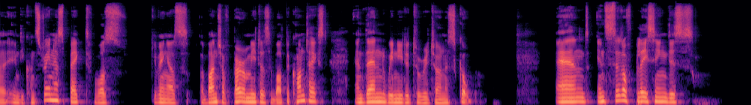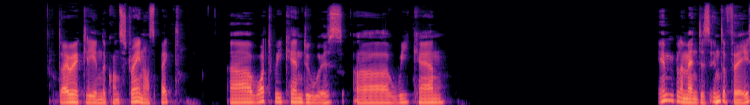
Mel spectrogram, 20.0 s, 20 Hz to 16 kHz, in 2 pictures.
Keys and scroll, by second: 16.6 ctrl+shift+super+z.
